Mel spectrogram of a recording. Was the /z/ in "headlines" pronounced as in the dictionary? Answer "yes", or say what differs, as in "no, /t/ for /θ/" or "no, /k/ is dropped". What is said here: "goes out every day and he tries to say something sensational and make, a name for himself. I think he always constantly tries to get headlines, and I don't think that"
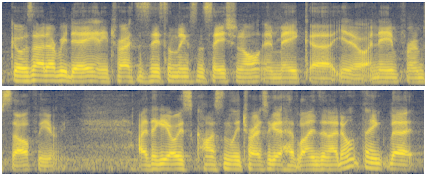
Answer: yes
